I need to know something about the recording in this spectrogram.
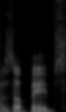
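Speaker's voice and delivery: deep, low voice. Warming up their voice, the speaker greets listeners in a deep voice. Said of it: "I've got one of those deep voices right now".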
